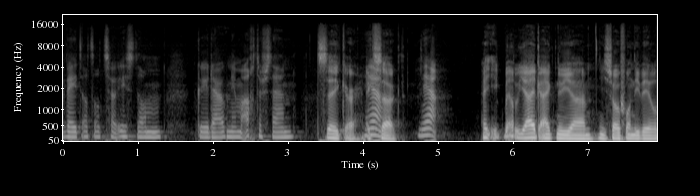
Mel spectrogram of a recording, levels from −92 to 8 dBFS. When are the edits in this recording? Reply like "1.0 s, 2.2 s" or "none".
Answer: 2.2 s, 6.0 s, 6.3 s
